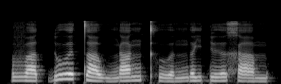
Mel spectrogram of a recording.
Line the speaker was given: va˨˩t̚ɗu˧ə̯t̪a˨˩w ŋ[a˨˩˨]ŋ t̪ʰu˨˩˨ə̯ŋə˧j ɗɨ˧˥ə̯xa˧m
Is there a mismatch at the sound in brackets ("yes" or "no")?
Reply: yes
